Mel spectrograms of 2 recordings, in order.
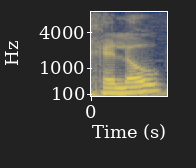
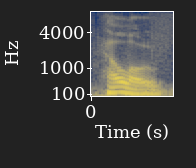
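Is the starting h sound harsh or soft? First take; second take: harsh; soft. First: The h at the start is harsh and throaty. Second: The h at the start is soft and breathy. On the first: The speaker calls it wrong. "que no es hello" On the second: The speaker calls it right. "la H suave"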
